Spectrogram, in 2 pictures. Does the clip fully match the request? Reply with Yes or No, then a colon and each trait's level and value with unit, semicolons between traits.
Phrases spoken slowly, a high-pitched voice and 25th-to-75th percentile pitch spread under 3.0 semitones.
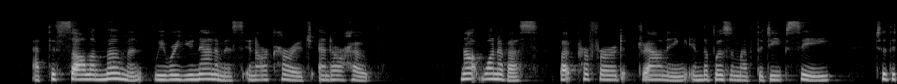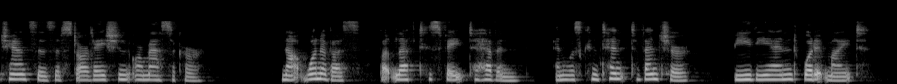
No: average, 185 wpm; high, 215 Hz; narrow, 2.6 semitones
